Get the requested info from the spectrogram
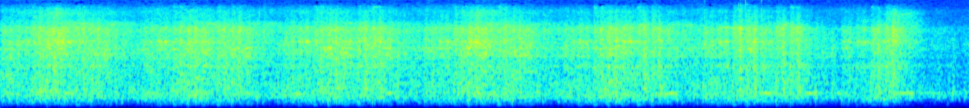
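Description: Seibu Railway electric train running through the station, a steady rumble of wheels on rails with some clacking over rail joints.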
